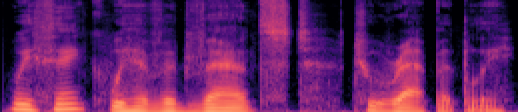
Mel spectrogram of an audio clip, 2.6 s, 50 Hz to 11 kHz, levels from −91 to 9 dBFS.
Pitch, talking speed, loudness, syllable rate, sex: 110 Hz, 160 wpm, -18 LUFS, 4.6 syllables/s, male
